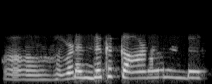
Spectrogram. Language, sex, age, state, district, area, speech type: Malayalam, female, 30-45, Kerala, Wayanad, rural, conversation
